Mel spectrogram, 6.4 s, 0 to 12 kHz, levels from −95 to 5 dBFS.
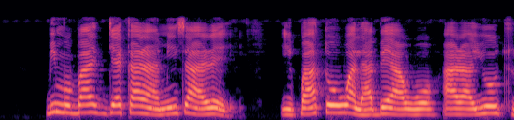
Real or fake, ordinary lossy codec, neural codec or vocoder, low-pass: real; none; none; 7.2 kHz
